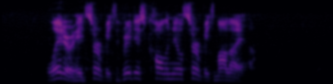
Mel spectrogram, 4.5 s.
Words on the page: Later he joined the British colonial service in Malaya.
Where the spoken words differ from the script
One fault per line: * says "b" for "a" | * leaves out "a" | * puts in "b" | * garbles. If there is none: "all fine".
* says "service" for "joined"
* leaves out "in"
